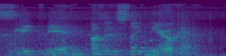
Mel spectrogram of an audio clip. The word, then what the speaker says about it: Sleipnir: it's pronounced Sleipnir.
